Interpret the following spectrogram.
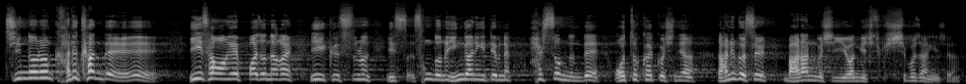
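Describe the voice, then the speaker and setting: A man's voice: high-pitched, brisk, few pauses. A male senior pastor from Chungcheong preaching a sermon, telling stories and acting out the voices of the people he quotes. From Chungcheong, Korea. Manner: lively storytelling preacher, acts out quoted voices and jokes. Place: large church sanctuary. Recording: long church hall reverb.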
